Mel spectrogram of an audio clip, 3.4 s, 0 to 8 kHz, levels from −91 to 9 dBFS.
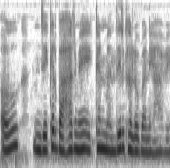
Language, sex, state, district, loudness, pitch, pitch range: Chhattisgarhi, female, Chhattisgarh, Rajnandgaon, -15 LUFS, 230 Hz, 210-240 Hz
